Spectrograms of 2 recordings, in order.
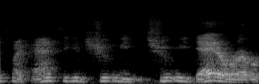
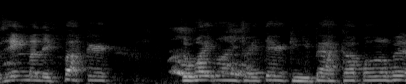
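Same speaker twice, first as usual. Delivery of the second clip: put-on rude, mouthy, pitched-up jeering kid voice; 7 semitones higher than usual. Retelling what a young guy said during a confrontation: imitating the kid's rude taunt. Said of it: "And he goes".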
